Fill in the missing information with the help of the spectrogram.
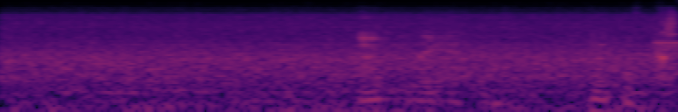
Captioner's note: radio chatter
